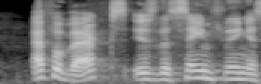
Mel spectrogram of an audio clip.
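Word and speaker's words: f(x): so this is pronounced f of x f of x it's not f times x it's not like these things are being multiplied but it's f of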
